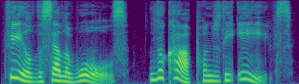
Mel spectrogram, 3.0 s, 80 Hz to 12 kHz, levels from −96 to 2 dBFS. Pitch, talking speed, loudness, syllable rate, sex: 215 Hz, 180 wpm, -17 LUFS, 4.4 syllables/s, female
